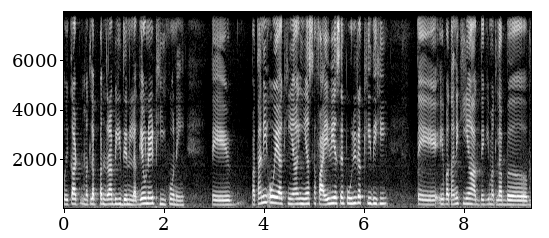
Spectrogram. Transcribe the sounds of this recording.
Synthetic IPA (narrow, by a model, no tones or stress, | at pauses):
koːiːkəʈmət̪ləb̚pə̃nd̪ɾãːbiːd̪ɪnləɡeːʊnẽːiʈʰiːkɦoːneĩː | t̪eː | pət̪aːniːʔoːeaːkijãːɪjãːsəfʰaːiːʋiːəseːpuːɾiːɾəkʰːiːd̪iːɦiː | t̪eːeːpət̪aːnĩːkiːãːak̚d̪eːkɪmət̪ləb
